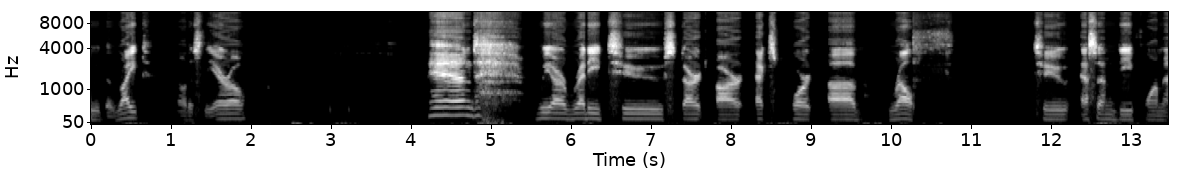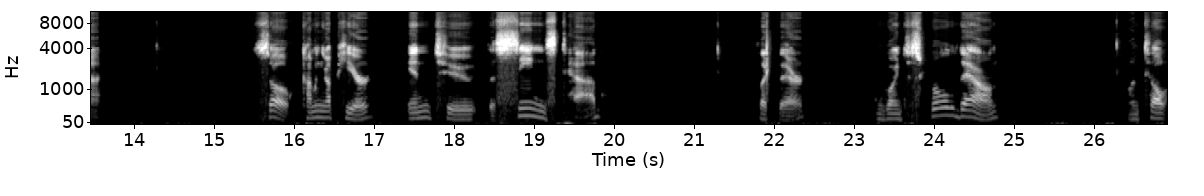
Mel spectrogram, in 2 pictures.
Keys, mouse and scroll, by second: 6.5-13.9 middle drag, 20.7-26.9 drag.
